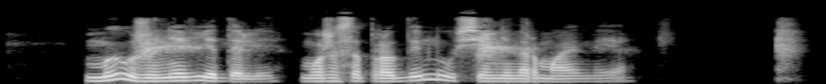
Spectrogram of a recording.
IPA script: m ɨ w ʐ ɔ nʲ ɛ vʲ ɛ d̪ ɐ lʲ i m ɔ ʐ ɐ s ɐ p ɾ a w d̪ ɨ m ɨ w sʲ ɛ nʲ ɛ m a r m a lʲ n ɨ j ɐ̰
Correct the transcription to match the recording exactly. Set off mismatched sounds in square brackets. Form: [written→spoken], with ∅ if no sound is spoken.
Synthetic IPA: m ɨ w ʐ ɔ nʲ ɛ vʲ ɛ d̪ ɐ lʲ i m ɔ ʐ ɐ s ɐ p ɾ a w d̪ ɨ m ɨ w sʲ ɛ nʲ ɛ [m→n] a r m a lʲ n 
